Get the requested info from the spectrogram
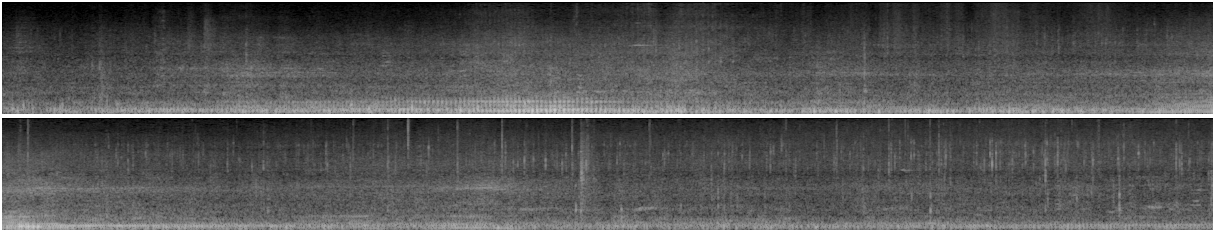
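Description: Street traffic: a low rumble with two motor vehicles passing, the first swelling and fading about a quarter of the way in, the second a little past halfway.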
